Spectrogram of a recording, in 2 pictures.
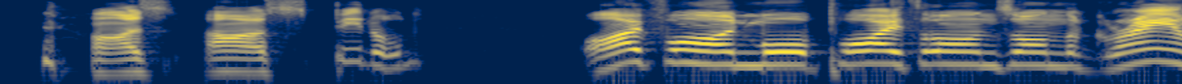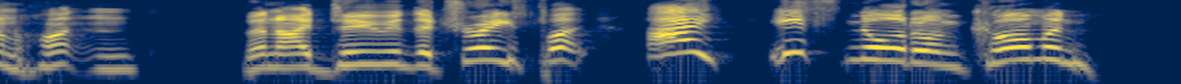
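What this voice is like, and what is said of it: Poorly attempted Australian accent. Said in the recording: “I totally screwed up that accent... Australian people are like, who the fuck is this guy?”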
